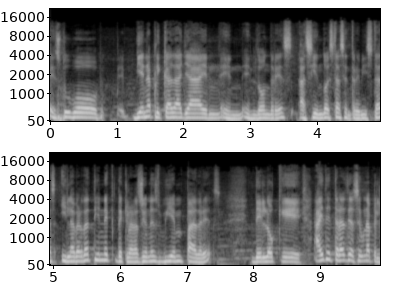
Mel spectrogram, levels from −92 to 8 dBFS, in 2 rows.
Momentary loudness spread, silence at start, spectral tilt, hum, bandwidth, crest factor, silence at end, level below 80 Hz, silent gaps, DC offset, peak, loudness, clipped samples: 5 LU; 0 s; -5.5 dB/octave; none; 14.5 kHz; 16 dB; 0 s; -50 dBFS; none; under 0.1%; 0 dBFS; -16 LUFS; under 0.1%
